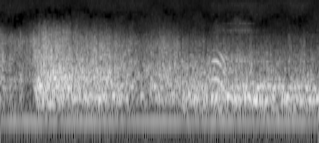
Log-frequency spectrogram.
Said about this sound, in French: Soudain, un orage éclate.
